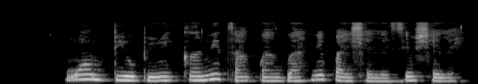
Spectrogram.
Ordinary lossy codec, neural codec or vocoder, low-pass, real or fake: none; none; 7.2 kHz; real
